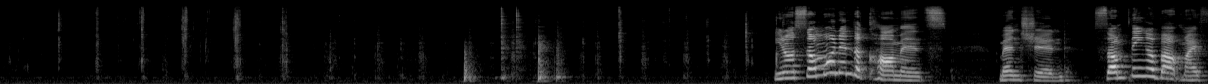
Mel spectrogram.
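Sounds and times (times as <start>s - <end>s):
crunchy chewing: 0.0s - 7.7s.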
